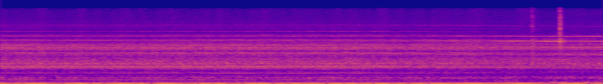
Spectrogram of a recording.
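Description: Diesel engine of a heavy machine running steadily, with two faint clicks about five seconds in.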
